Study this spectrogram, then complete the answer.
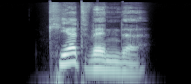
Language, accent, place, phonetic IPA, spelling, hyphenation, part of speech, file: German, Germany, Berlin, [ˈkeːɐ̯tˌvɛndə], Kehrtwende, Kehrt‧wen‧de, noun, De-Kehrtwende.ogg
- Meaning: U-turn, about-face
